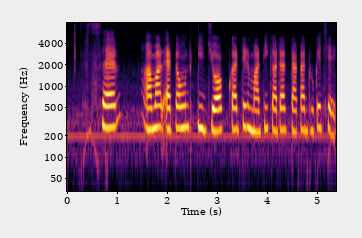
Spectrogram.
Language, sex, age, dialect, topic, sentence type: Bengali, female, 18-24, Northern/Varendri, banking, question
